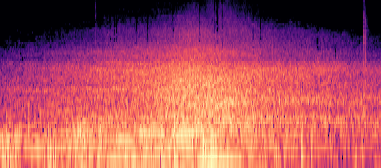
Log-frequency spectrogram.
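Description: A car driving past on the street, growing louder to a peak about four seconds in and then fading away.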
